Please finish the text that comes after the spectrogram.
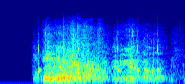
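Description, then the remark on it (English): A tiger roars loudly, one sustained rumbling growl lasting a couple of seconds with a gritty, rising-and-falling texture, no voices alongside. “T is for tiger.”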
